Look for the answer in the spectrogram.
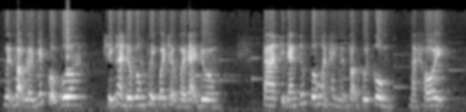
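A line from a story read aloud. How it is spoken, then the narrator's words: Cold reply. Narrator (Vietnamese): Khuynh Tường không khỏi lạnh lùng đáp lại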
